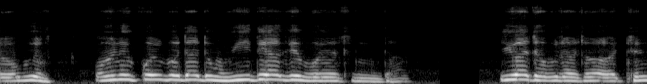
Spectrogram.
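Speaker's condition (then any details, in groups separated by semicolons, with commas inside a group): Brain lesion disability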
